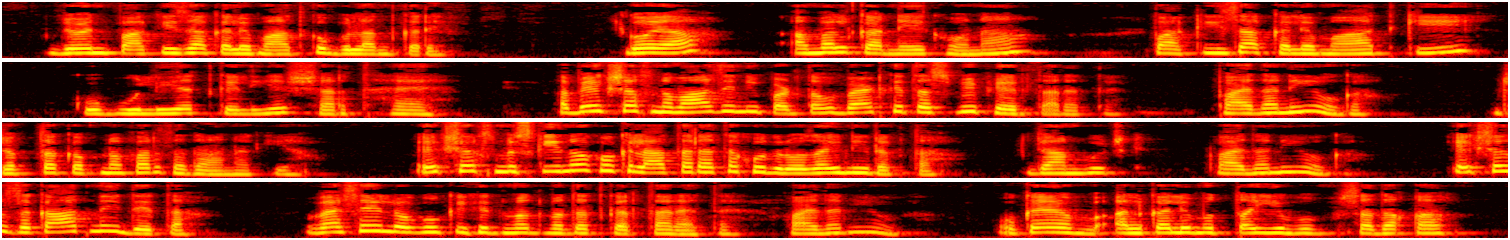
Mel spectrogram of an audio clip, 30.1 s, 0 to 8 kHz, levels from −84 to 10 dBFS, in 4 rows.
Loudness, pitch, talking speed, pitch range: -19 LUFS, 190 Hz, 165 wpm, 170-220 Hz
